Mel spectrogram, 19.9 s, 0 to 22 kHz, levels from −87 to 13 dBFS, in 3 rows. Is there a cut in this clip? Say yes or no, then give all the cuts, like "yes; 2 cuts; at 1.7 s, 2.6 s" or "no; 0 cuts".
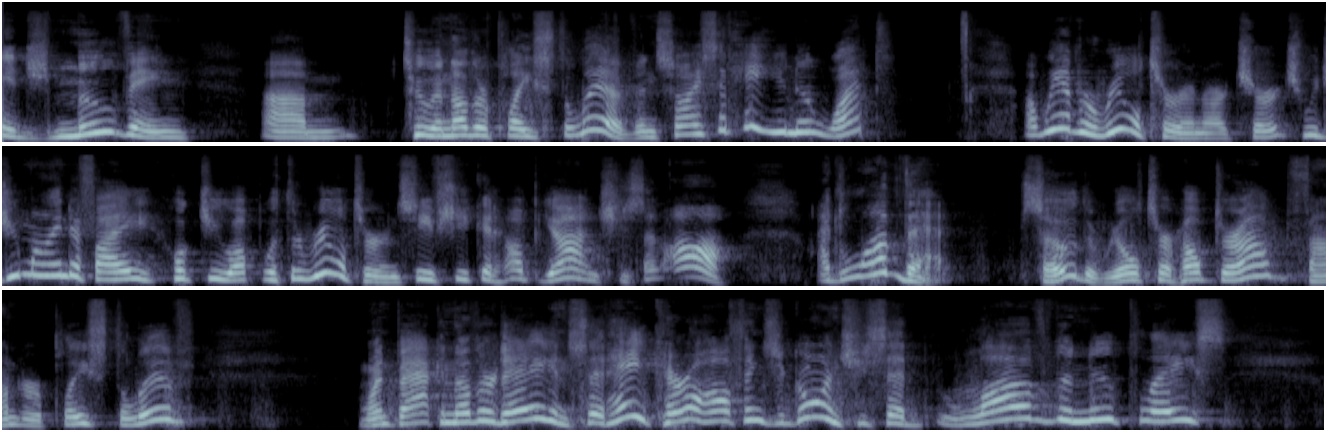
no; 0 cuts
